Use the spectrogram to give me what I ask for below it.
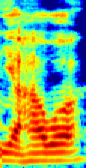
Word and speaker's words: Yahuwah: one's ability believing in yahuwah that he exists that's his name that's how you pronounce it in the paleo hebrew believing in yahweh that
